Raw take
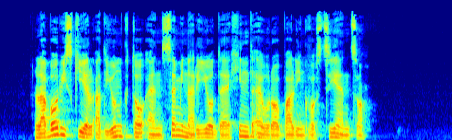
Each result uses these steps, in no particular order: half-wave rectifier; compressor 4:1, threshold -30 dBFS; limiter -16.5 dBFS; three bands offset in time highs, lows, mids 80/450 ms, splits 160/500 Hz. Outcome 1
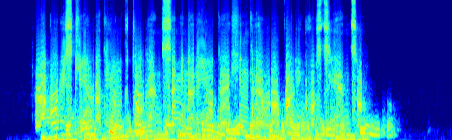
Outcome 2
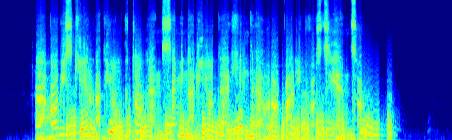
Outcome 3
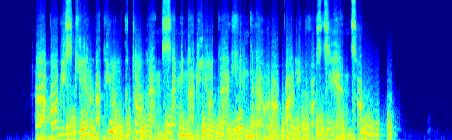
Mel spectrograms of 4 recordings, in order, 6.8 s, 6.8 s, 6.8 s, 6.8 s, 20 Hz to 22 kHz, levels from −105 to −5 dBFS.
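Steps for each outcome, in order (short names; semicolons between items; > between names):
half-wave rectifier > limiter > compressor > three bands offset in time; three bands offset in time > limiter > half-wave rectifier > compressor; three bands offset in time > half-wave rectifier > limiter > compressor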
